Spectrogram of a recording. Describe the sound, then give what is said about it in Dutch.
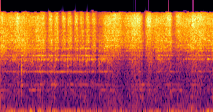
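A stiff dish brush scrubs a wok in quick, rhythmic back-and-forth strokes, a bright scratchy bristle rasp that stays steady throughout, with no voices. “Ik was even een wok en dat maakt geluid.”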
